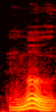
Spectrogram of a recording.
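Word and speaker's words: 無: those NOS are and the romanized syllable is muu Mu and moo is the way that we vocalize it's our syllable for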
